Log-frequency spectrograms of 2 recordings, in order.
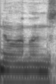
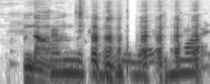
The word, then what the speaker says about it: New Orleans: Force from New Orleans that's how you say it norleans New Orleans New Orleans yeah New Orleans or norleans or however it is you want to there's variations on it it don't say New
